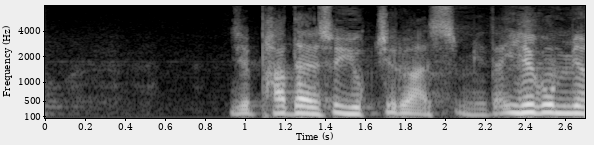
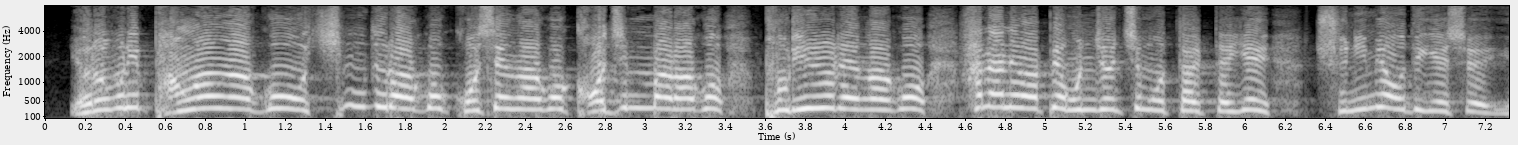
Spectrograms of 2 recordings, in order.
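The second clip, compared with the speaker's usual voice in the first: preaching at full force; 7 semitones higher, 11 dB louder than usual. Acted. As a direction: preach it with a catch of tears in the voice. Sermon climax. (열정적으로 외치는 설교)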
